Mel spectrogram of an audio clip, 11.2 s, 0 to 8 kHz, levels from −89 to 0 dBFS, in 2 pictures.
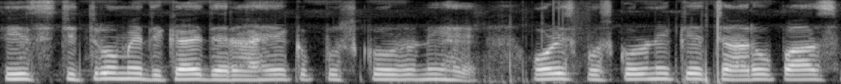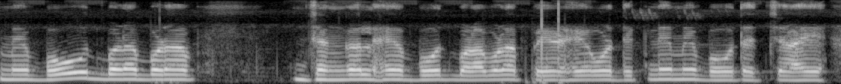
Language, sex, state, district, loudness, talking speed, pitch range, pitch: Hindi, male, Assam, Hailakandi, -18 LUFS, 175 wpm, 160-180 Hz, 170 Hz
